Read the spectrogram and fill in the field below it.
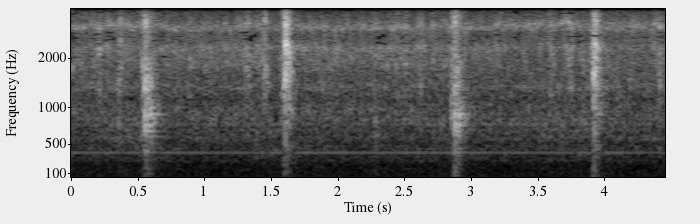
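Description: Four sharp, separate mechanical clicks at uneven intervals over a steady low hum, made by a lock mechanism catching as it is pulled out and pushed back in by hand, one click going out and one coming back in. No one speaks.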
